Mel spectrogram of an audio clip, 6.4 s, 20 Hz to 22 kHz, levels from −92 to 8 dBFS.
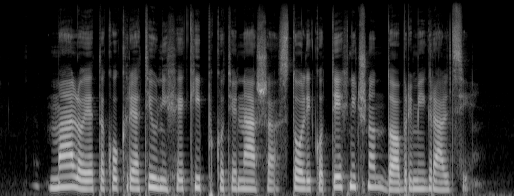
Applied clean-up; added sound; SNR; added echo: none; none; none; none.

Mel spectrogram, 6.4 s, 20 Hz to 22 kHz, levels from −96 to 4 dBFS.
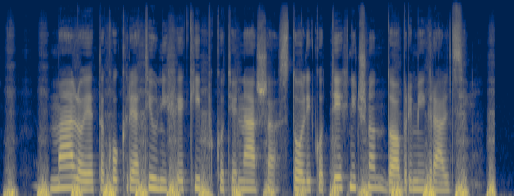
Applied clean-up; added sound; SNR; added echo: none; Breathing; -2 dB; none.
